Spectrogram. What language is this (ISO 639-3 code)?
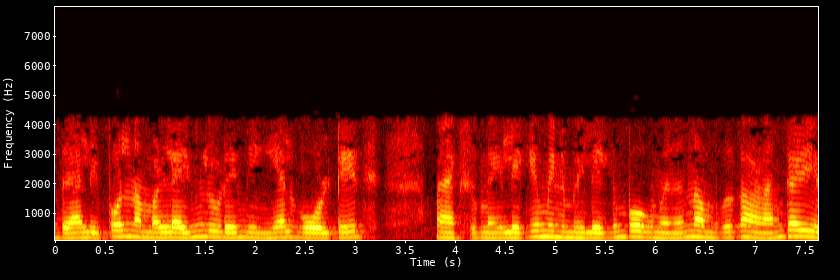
mal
